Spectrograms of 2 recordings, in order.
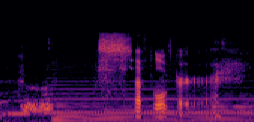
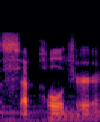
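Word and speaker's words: sepulcher: Sepuler. I think I said separ. I kind of like put emphasis on the wrong area.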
